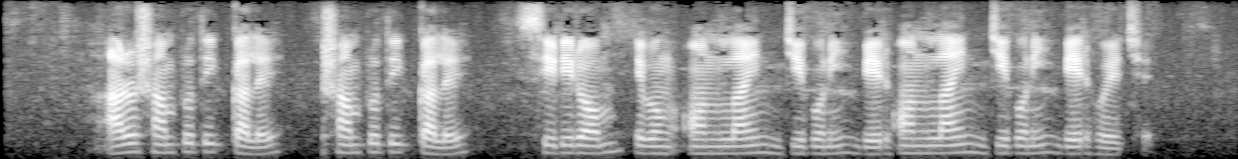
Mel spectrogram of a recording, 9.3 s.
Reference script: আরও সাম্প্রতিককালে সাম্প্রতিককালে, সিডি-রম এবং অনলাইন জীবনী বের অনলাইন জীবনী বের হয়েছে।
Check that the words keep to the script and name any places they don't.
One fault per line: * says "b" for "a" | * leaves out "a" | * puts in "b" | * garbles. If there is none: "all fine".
all fine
